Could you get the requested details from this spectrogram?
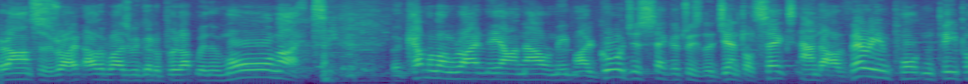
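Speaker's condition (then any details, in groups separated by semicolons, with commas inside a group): No condition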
